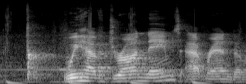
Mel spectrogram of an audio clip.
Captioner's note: pop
